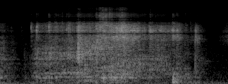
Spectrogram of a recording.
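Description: Steel tape measure's blade running through its case with a steady rattling whirr for about a second and a half, ending with a light tick.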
